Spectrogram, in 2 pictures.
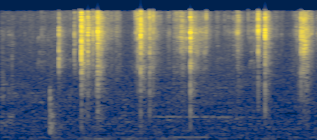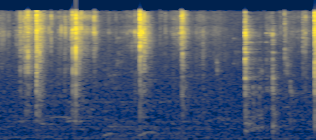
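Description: Hot Cheetos being crushed by hand on a plastic bag: crunching snack pieces and crinkling plastic, in short sharp crackles about twice a second.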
